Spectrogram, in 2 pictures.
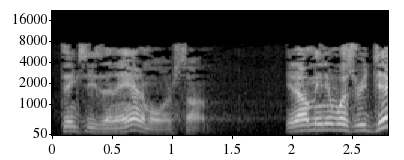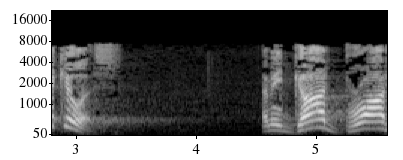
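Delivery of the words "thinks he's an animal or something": lower, softer, gossiping aside; lightly voiced servants mocking. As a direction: snicker about the king quietly. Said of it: "his servants are in there thinking".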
